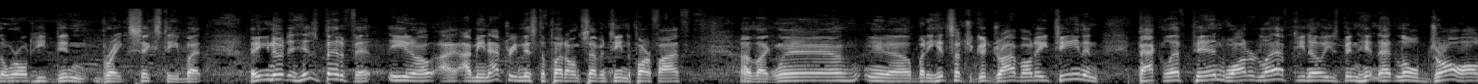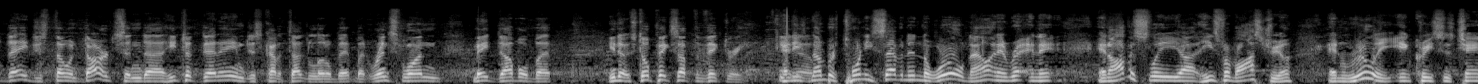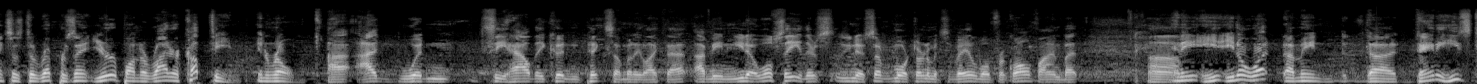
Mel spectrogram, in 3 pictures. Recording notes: LIVE From Felix's Fish Camp!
